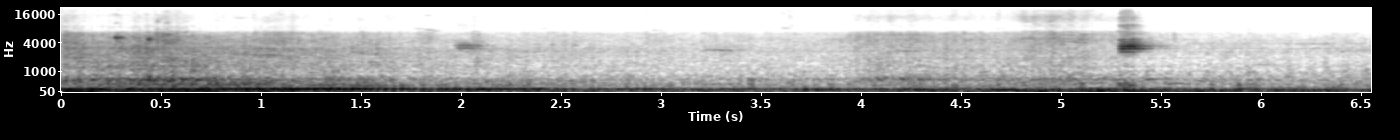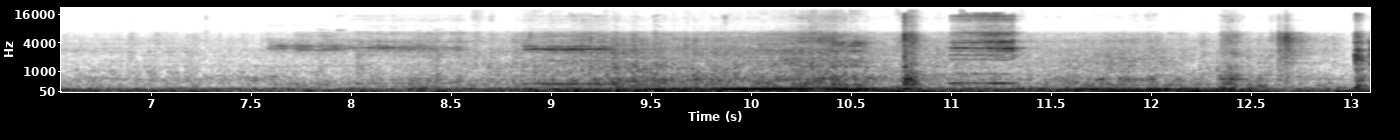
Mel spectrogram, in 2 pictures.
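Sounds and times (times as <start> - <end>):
vehicle engines rumbling: 0.0 - 13.0.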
